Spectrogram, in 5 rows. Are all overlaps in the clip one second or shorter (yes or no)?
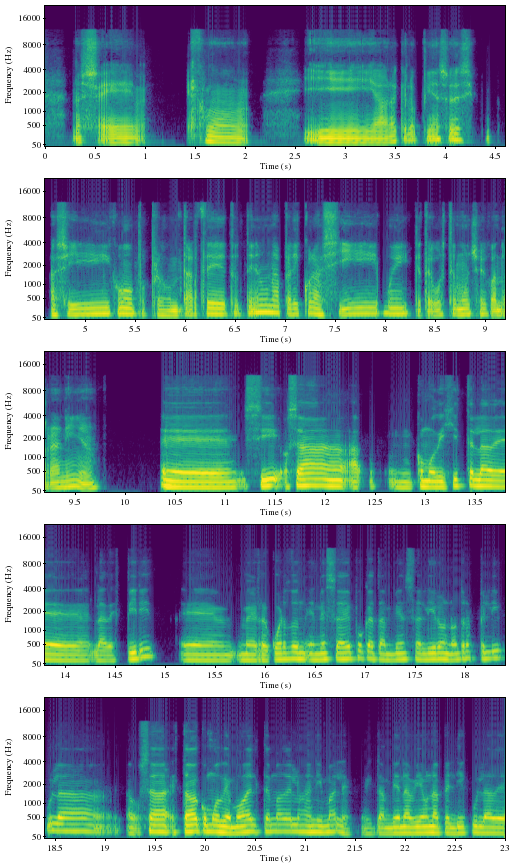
yes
